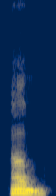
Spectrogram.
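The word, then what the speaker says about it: Helm: This is हैम, L silent हो जाता है, हैम विंड।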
